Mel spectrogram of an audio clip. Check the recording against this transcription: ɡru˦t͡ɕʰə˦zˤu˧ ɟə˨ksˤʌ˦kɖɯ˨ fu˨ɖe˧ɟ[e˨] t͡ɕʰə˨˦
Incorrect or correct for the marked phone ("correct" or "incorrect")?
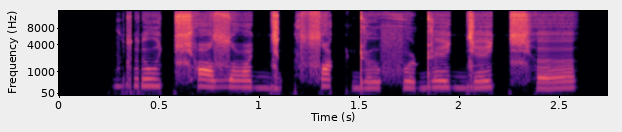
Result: incorrect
